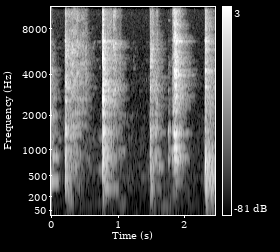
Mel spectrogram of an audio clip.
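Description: Metal ladle stirring rice, vegetables and water in a pressure cooker, scraping and clinking against the pot in four short strokes.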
